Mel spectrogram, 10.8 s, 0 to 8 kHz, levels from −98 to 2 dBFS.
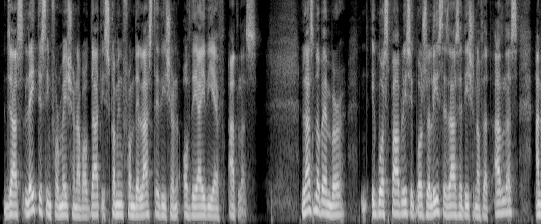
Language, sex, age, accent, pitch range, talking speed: English, male, 50-69, Spanish, 125-155 Hz, 165 wpm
